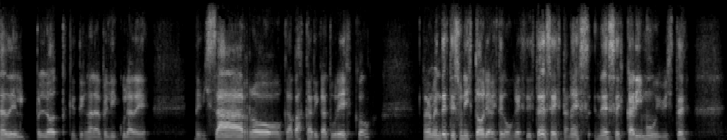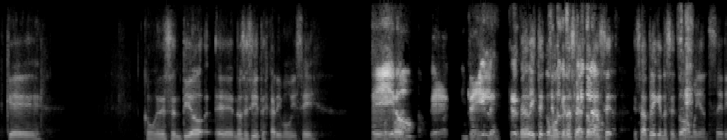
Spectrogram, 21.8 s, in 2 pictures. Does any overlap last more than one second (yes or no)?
yes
